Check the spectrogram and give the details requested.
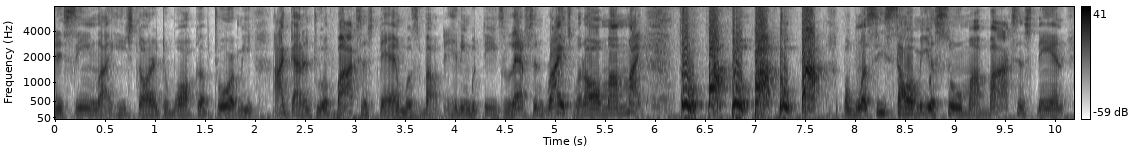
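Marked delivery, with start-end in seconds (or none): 5.9-7.9 punch sound effects. Retold or imitated. Imitating his punches.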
